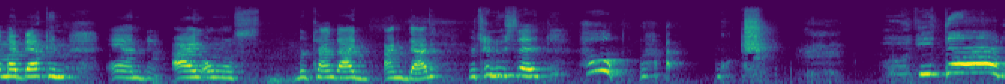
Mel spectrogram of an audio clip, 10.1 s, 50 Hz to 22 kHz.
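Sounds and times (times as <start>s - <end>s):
faint breathing: 0.7s - 1.1s, 5.4s - 5.9s, 7.9s - 9.2s
child's sneeze-like breath burst: 7.3s - 7.9s.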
